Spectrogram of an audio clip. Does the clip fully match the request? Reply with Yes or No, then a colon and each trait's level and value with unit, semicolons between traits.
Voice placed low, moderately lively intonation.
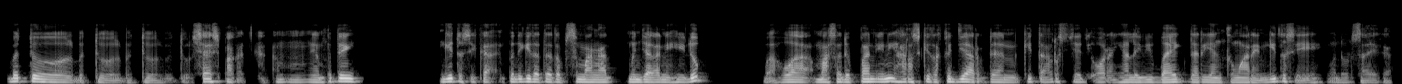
Yes: low, 110 Hz; average, 3.1 semitones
